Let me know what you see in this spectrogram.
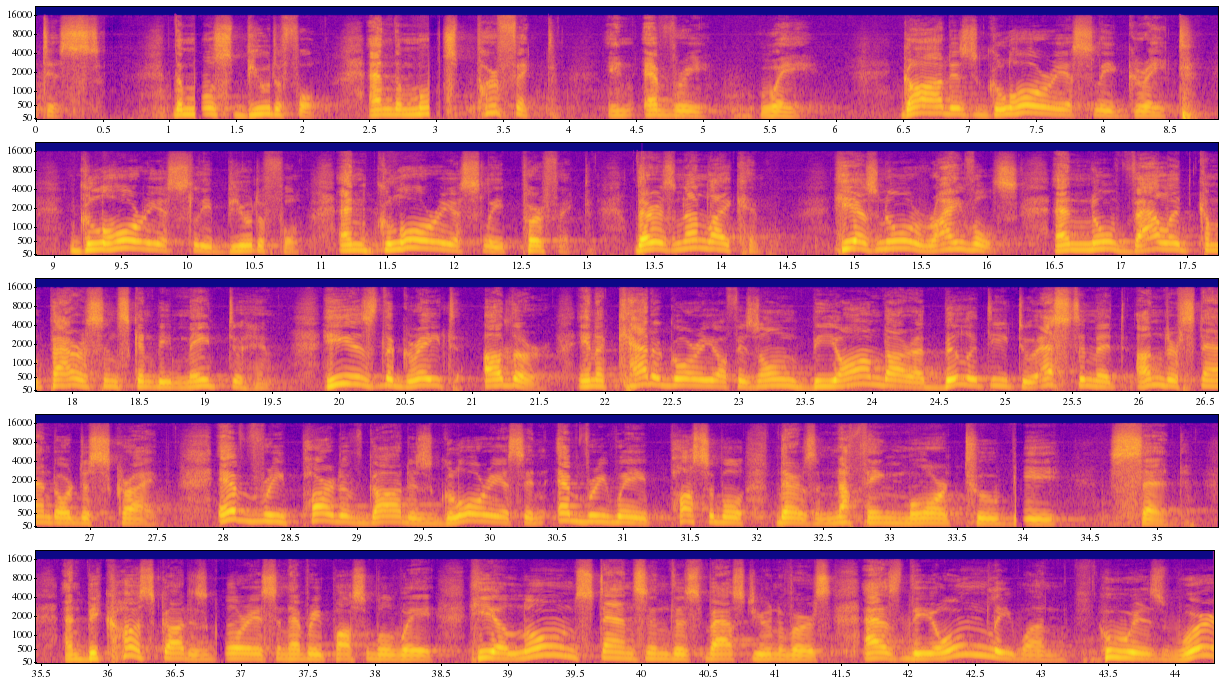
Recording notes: at New Life Fellowship Church, Concord, NC, on Sunday, May 7, 2023.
